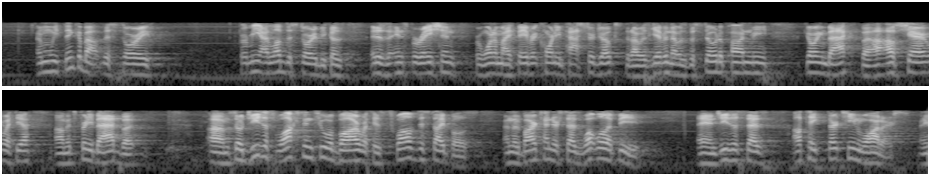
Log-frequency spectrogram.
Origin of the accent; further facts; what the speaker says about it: Wisconsin, United States; I don't know about y'all, but I came from Wisconsin, and we can hold our own, but we can't hold that much.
